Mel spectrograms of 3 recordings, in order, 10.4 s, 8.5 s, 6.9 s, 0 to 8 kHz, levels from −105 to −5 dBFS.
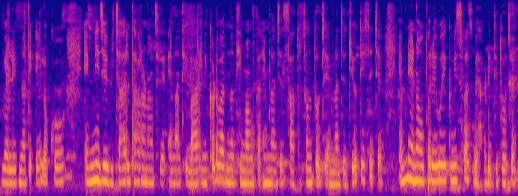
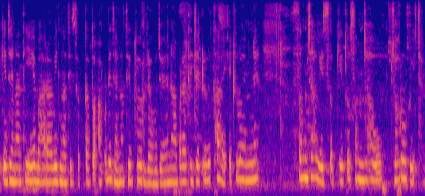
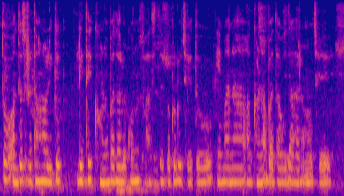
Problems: none marked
